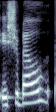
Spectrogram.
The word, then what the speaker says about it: Ixobel: Finca, it's called Finca Ixobel. Uh, it's spelled with an X, I X O B E L. Okay. In, in Guatemala, they pronounce the X like an S H and it's in Poptún Peten, Guatemala, and it's a beautiful place.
